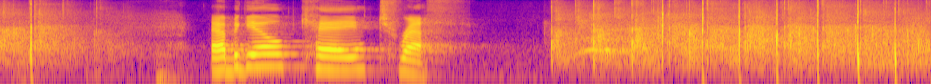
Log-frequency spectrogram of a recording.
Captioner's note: audience applauding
